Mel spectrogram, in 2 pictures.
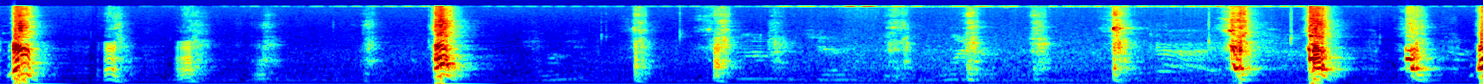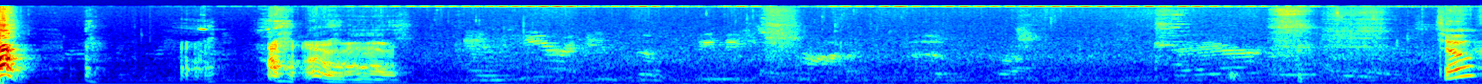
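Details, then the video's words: Pet dog indoors in a messy bonus room, giving a long series of short, sharp barks, some loud and some soft, with a brief rough growly stretch midway and quieter sounds near the end. "Sophie Barking"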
